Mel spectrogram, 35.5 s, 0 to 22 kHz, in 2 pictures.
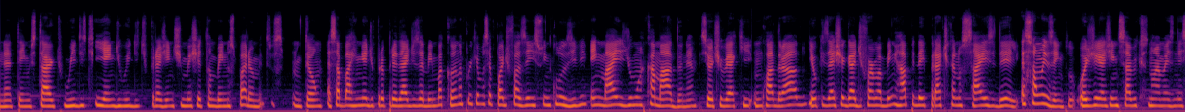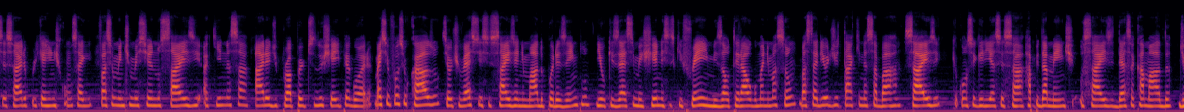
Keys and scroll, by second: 9.0 Delete, 29.5-31.3 typing.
